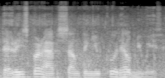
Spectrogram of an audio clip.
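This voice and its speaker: Man playing bold young Italian hero, lively pitch. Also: brisk, noisy background, close to an everyday voice. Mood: assured. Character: confident, protective, charming young swordsman hero. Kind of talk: video game cutscene acting. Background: music behind the voice.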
